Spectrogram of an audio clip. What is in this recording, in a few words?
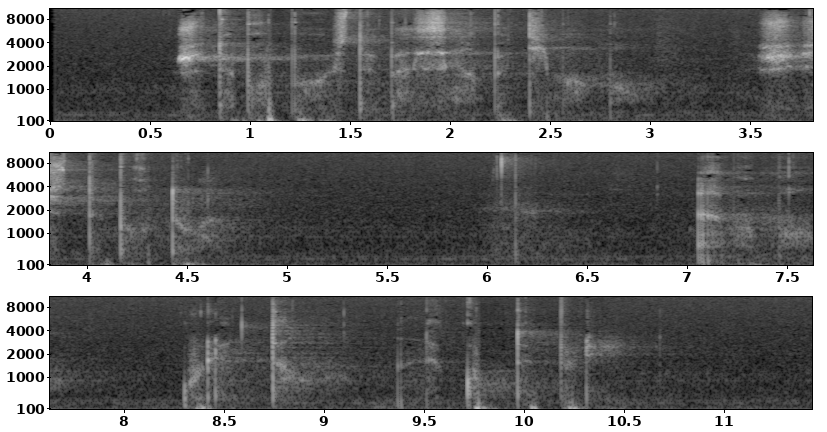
relaxation, asmr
